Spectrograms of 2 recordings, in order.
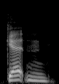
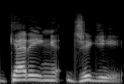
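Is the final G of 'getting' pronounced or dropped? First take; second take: dropped; pronounced. First: The final g of getting is dropped. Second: The final g of getting is pronounced. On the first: The speaker calls it right. "they dropped the G and then it was cool" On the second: The speaker calls it wrong. "Nobody ever did say getting jiggy"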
